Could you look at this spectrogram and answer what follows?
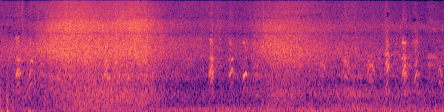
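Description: Ocean surf washing up a beach, the hiss of the surf swelling twice, about a second in and again about halfway through.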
